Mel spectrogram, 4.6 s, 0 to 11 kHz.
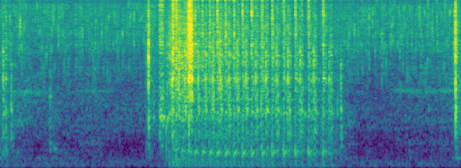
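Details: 1955 Evinrude 7.5 hp fleet twin outboard under restoration (new coils, cleaned/replacement carburetor, single-line fuel conversion): silence, then a ragged firing burst under two seconds that dies; catches but won't keep running long enough to adjust the needle.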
